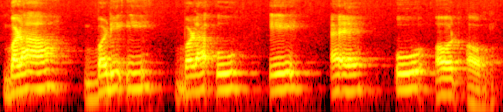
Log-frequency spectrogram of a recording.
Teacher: ऐसे स्वर जिनके उच्चारण के लिए हर्ष स्वर या फिर लघु स्वर या फिर एक मात्रिक स्वर से दो गुना समय लगता है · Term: दीर्घ स्वर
